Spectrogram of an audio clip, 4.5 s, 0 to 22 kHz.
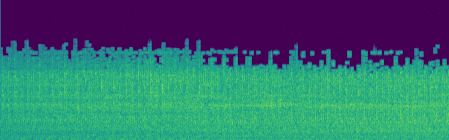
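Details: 1958 Chevy Apache with a replacement used engine, first start on gas poured in to get it pulling fuel: low, lumpy idle, about 160 beats a minute, wavering and unsteady. Owner thinks too much fuel was added.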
